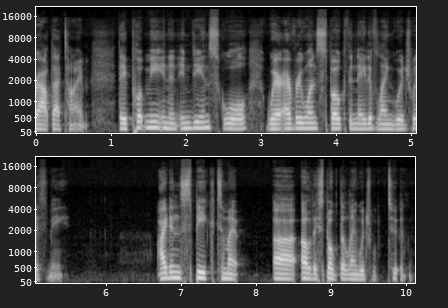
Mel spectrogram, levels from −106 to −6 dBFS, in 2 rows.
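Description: A short speech recording with no technical faults to report. Nothing in it needs a time or a cause attached.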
